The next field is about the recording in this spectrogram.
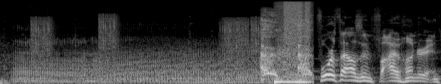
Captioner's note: motorcycle engine roaring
